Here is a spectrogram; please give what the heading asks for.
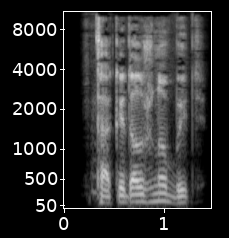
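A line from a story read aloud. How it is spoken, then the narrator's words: Said, then barking laugh. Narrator (Russian): сказал хирург и засмеялся, точь-в-точь короткий, резкий лай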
